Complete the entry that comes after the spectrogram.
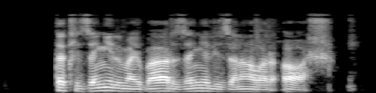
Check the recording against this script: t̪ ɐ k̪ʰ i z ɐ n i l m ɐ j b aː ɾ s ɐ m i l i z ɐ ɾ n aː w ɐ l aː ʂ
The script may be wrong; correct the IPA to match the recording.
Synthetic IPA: t̪ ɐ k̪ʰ i z ɐ ŋ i l m ɐ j b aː ɾ z ɐ ŋ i l i z ɐ n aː w ɐ ɾ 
